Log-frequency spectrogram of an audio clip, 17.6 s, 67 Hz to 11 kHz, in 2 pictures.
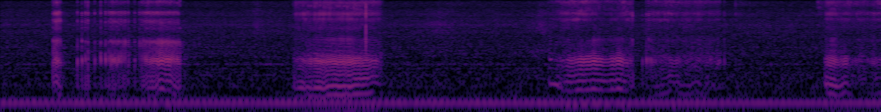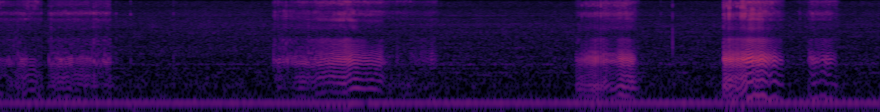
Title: My dogs snores like an old man!! She’s like 12 lbs!!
